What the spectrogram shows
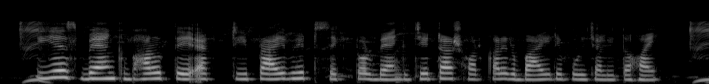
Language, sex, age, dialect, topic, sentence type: Bengali, female, 18-24, Northern/Varendri, banking, statement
